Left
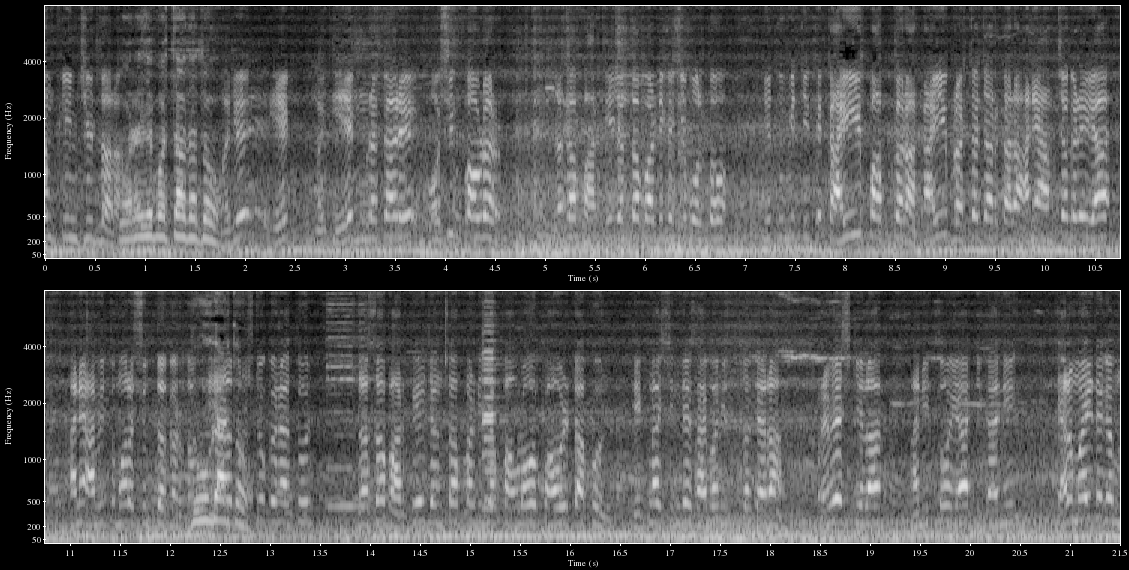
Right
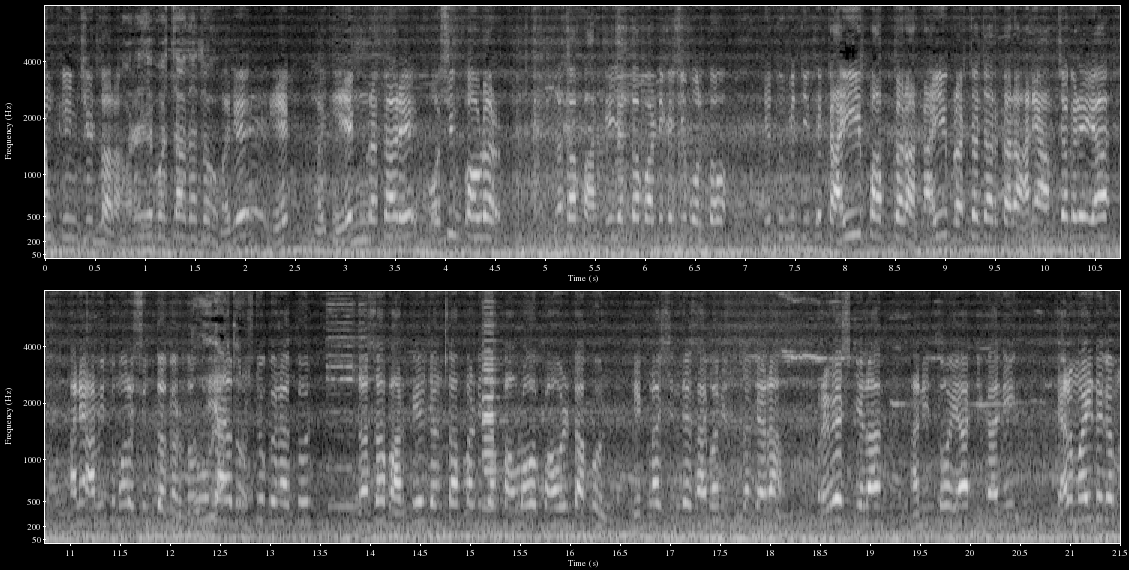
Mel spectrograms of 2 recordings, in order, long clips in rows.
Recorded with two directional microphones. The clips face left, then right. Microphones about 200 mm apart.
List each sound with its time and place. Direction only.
0.2 s speech: 5° right (ahead or behind)
0.8 s a man's voice: 55° left (ahead or behind)
1.9 s speech: 5° right (ahead or behind)
12.3 s a man's voice: 55° left (ahead or behind)
13.0 s speech: 5° right (ahead or behind)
